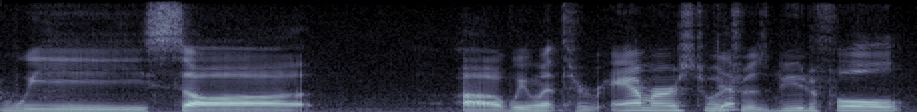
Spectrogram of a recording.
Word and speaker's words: Amherst: We saw, we went through Amherst, which was beautiful. Pronounce it correctly. Look at that. Jack, you can move here now because now you can pronounce Amherst correctly.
